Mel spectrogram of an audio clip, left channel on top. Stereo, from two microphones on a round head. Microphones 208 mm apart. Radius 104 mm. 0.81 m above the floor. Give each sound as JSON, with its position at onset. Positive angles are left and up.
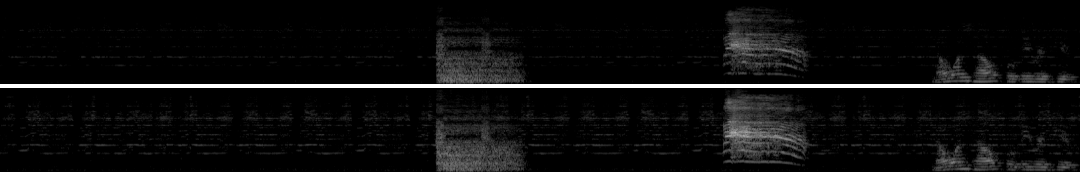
{"t": 4.4, "sound": "an explosion", "side_deg": -25, "distance_m": 1.6}
{"t": 7.2, "sound": "a baby crying", "side_deg": -55, "distance_m": 0.7}
{"t": 9.3, "sound": "a man speaking", "side_deg": -30, "distance_m": 2.5}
